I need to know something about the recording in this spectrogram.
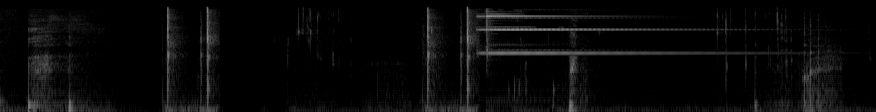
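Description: Subscribe-button animation sound effect: a few short mouse clicks, then a single bell ding about two seconds in that rings out and fades over about a second and a half.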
